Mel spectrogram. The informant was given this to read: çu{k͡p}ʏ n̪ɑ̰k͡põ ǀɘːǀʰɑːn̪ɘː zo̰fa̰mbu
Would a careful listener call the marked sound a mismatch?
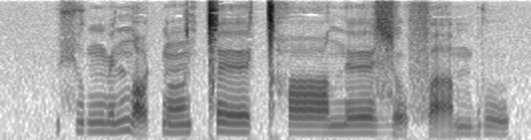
yes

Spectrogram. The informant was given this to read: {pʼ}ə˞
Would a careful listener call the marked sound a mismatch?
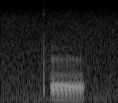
no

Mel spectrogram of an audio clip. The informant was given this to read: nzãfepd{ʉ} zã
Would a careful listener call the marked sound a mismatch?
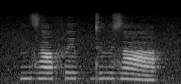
no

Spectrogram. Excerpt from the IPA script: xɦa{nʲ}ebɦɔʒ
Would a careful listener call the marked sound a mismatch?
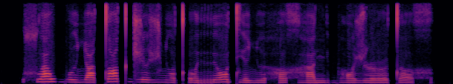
no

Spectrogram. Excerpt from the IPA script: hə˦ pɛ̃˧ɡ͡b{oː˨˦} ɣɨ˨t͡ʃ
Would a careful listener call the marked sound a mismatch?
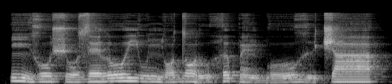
no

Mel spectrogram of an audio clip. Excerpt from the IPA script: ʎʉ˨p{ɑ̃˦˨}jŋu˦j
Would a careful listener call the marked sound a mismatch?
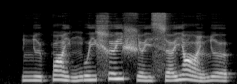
no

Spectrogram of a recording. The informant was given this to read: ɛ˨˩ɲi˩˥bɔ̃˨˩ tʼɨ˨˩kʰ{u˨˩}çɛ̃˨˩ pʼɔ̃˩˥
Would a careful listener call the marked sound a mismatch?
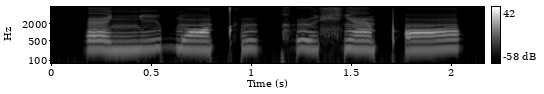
yes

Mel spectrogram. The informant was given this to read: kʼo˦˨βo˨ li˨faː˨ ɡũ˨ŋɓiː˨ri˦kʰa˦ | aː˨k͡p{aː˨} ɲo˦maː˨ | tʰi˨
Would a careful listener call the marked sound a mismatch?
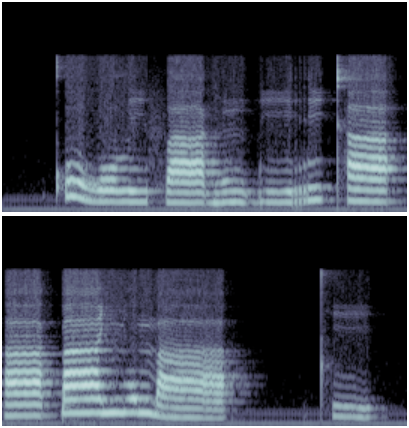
yes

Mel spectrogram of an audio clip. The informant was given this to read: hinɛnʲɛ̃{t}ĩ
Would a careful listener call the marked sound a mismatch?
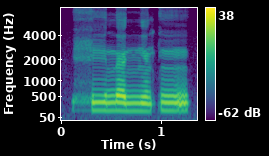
yes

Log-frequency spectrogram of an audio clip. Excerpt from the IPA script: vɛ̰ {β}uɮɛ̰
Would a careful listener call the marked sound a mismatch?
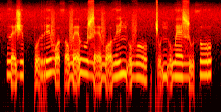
no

